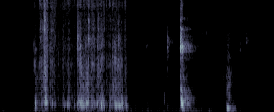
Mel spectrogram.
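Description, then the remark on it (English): Wine slurped loudly to aerate it in the mouth, a hissy, airy suck lasting over a second, followed by a few soft mouth smacks and a gulp. No one speaks. “when you drink wine, you got to slurp it”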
